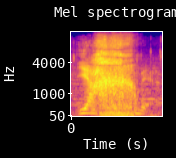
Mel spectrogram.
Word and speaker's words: Yah: His name is Yah. That's how you pronounce it. Yah.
